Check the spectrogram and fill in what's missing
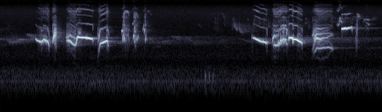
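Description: Common Blackbird singing two short, mellow warbled phrases, each closing with higher squeaky twitters, separated by a relaxed pause of over a second. A faint low hum runs underneath.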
